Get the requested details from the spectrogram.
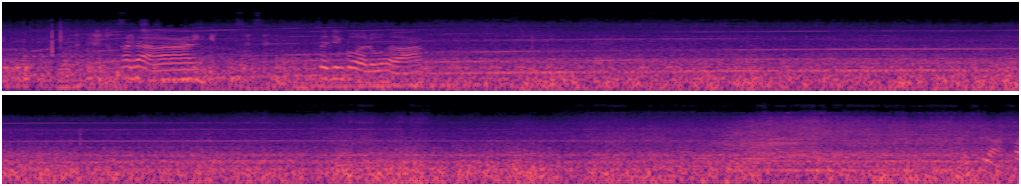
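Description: A motorcycle engine hums steadily and slowly rises in pitch as it speeds up.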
